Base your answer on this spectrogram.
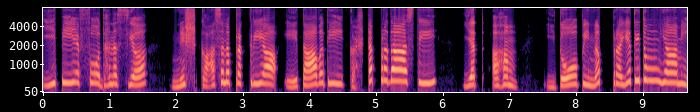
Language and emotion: Sanskrit, disgusted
